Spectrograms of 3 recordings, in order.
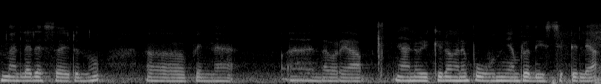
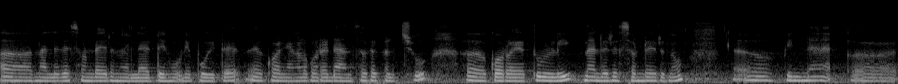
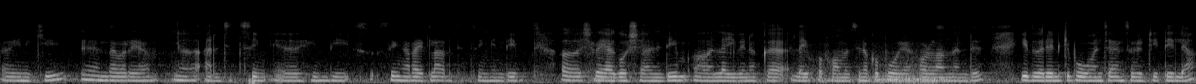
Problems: none marked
